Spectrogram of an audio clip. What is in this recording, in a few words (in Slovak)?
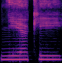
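"nijaký", Slovak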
